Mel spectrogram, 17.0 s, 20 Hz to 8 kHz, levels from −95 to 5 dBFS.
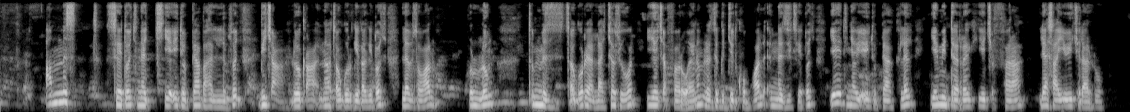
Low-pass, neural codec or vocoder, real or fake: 7.2 kHz; vocoder, 44.1 kHz, 80 mel bands, Vocos; fake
